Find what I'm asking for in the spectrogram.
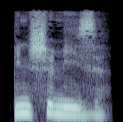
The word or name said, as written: Une chemise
